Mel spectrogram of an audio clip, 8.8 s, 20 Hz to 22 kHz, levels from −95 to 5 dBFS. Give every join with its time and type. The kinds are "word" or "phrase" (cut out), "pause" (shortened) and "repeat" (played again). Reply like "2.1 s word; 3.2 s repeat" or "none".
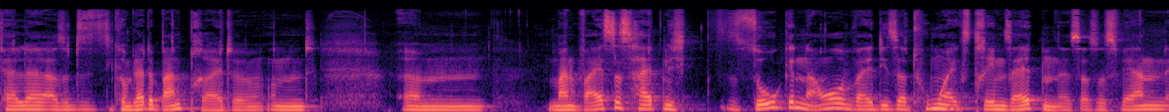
none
